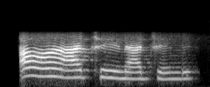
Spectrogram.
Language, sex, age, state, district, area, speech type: Telugu, female, 30-45, Andhra Pradesh, Chittoor, urban, conversation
